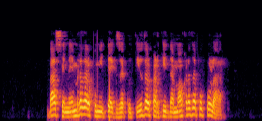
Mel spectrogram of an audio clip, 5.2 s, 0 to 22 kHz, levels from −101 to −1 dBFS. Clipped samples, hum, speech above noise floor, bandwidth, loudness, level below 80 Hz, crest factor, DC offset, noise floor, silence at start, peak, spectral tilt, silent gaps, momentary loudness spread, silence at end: under 0.1%; none; 70 dB; 8 kHz; -16 LUFS; -54 dBFS; 16 dB; under 0.1%; -85 dBFS; 0.95 s; -2 dBFS; -6.5 dB/octave; none; 6 LU; 0.8 s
